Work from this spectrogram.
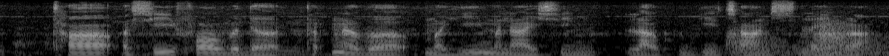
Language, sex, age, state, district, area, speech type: Manipuri, male, 18-30, Manipur, Chandel, rural, read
